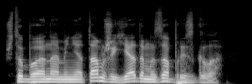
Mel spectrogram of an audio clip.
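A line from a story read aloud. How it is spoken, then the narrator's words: Snort. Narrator (Russian): хмыкнул я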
